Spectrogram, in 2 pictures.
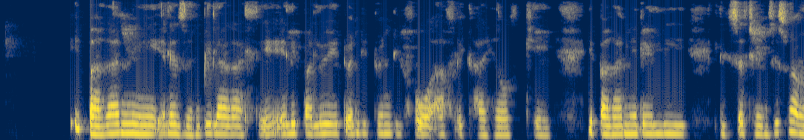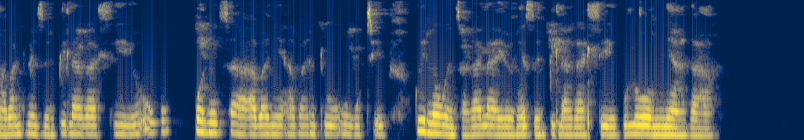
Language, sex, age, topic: North Ndebele, female, 36-49, health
